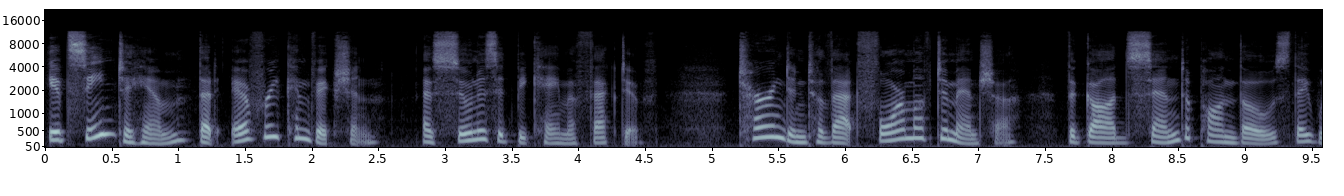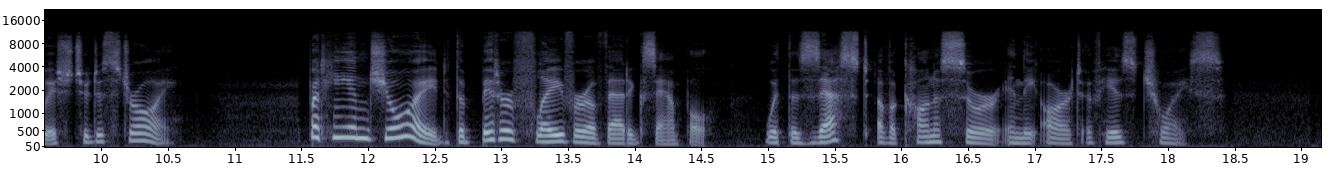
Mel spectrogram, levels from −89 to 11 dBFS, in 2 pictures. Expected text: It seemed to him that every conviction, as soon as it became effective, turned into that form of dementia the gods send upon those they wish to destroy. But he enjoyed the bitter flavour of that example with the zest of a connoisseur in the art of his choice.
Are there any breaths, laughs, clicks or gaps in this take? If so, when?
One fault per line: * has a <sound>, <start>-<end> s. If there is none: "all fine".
all fine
